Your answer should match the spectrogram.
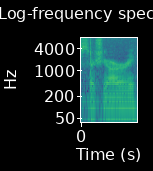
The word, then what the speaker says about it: certiorari: Everybody, there's a whole debate of how you pronounce this word, writ of certiorari. That's how I say it, but a cert,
